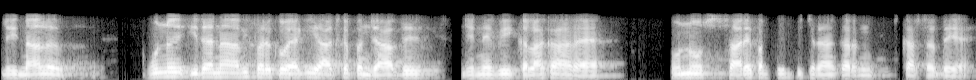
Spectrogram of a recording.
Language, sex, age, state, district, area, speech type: Punjabi, male, 30-45, Punjab, Jalandhar, urban, conversation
